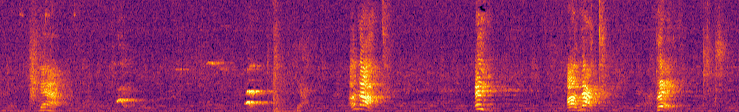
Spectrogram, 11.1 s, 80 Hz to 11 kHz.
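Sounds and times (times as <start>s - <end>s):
dog yipping: 1.8s - 2.2s, 3.2s - 4.2s.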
